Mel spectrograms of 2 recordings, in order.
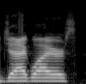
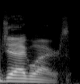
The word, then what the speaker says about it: Jaguar: So when we say Jaguar, it sounds like the word jag and then the word wire. So whenever I say that, I always get picked on. Or like, Jaguar. Like it's supposed to just flow out.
